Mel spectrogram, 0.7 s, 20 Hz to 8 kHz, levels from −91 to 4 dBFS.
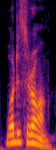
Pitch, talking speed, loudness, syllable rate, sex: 145 Hz, 270 wpm, -17 LUFS, 5.7 syllables/s, male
